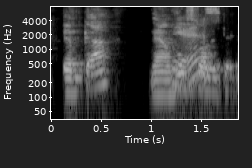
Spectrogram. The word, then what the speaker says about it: Femke: We got her name, pronounced correctly, Femke.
